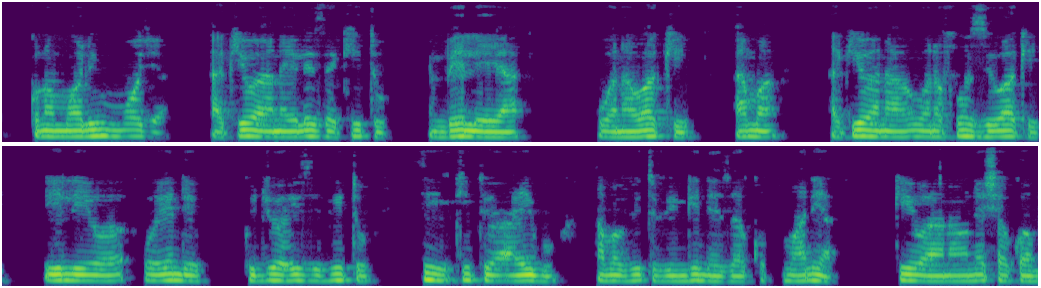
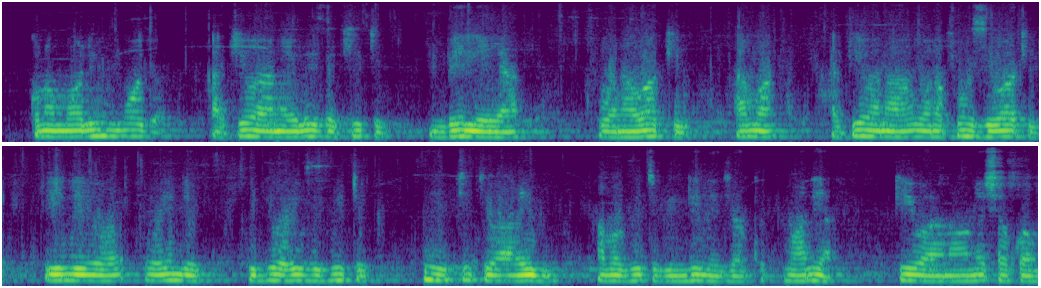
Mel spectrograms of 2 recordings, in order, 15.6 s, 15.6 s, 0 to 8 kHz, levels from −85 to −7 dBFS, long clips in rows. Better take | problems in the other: first | noise reduction (neural separator model SepFormer DNS4)

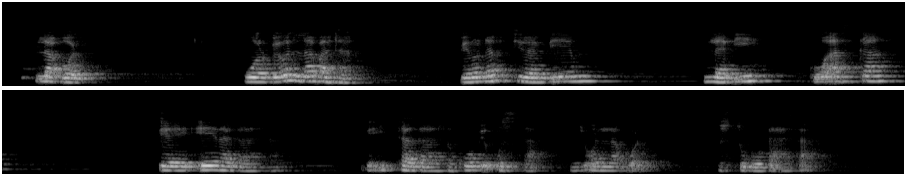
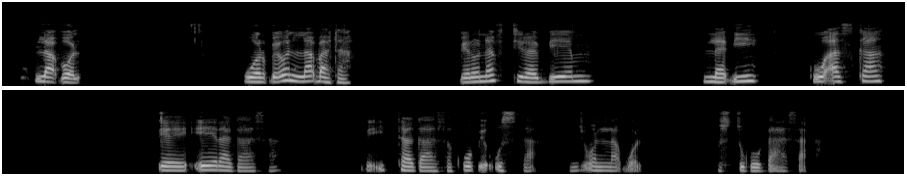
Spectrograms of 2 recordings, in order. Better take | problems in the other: second | room echo; dies away in 0.7 s

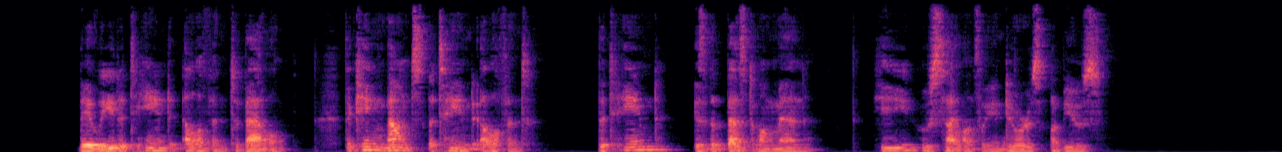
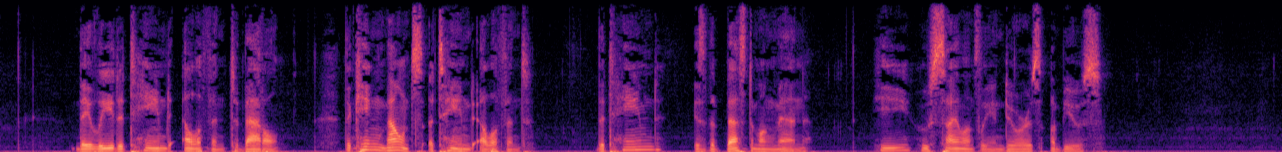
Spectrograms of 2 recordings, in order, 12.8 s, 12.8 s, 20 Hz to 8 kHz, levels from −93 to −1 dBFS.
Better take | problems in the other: second | noise reduction (neural mask model DeepFilterNet 3)

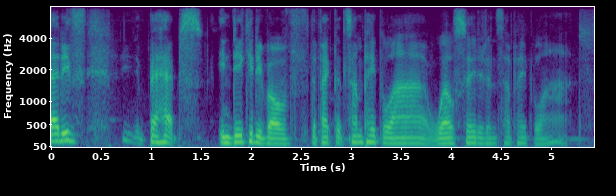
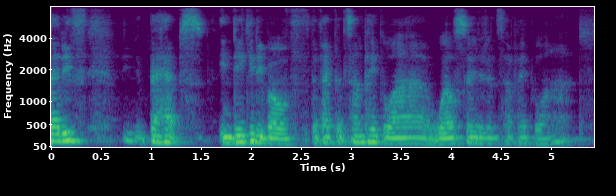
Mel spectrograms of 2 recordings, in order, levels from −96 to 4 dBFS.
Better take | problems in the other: first | room echo; dies away in 0.3 s

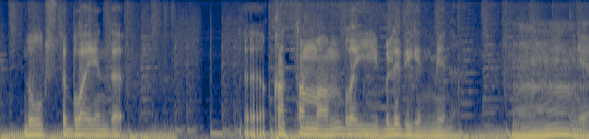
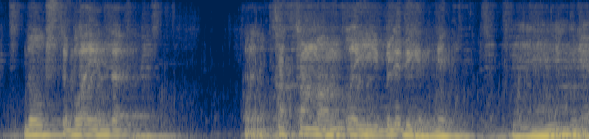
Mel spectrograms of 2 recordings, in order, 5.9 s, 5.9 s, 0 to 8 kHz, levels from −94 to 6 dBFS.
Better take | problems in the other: first | noise reduction (neural separator model SepFormer DNS4)

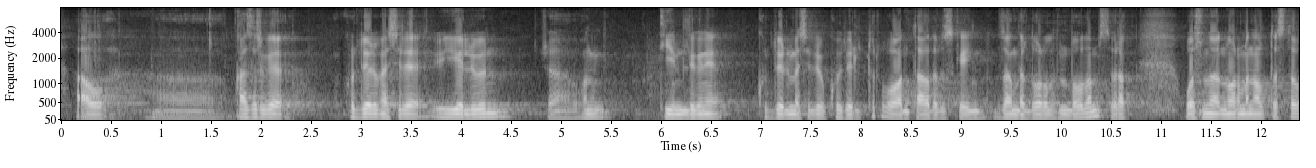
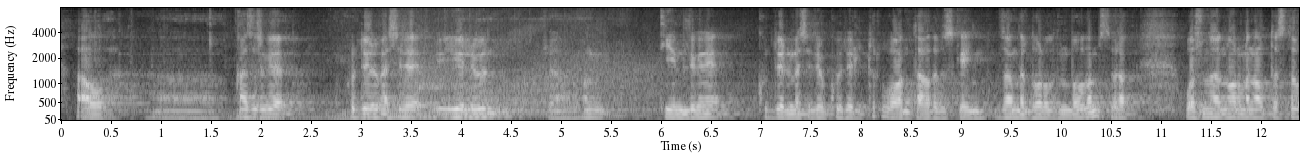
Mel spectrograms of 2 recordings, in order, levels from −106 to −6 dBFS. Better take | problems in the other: first | background sound (Motor vehicle (road)); 15 dB below the speech // room echo; dies away in 0.9 s

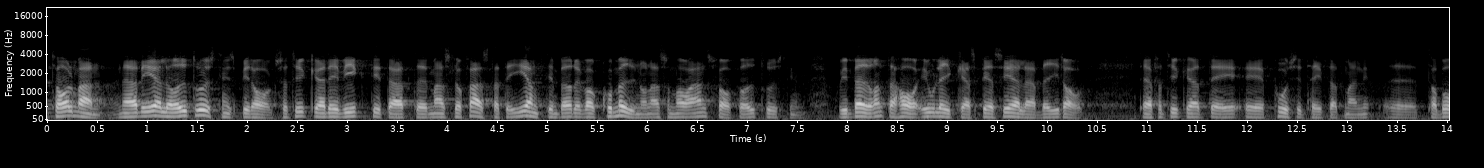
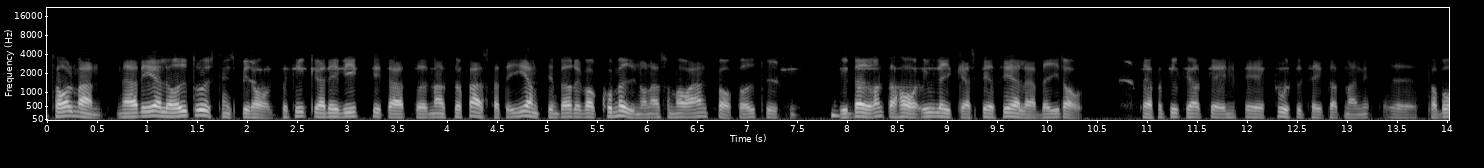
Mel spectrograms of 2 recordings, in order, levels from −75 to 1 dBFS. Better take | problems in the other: first | noise reduction (neural diffusion model UNIVERSE++)

